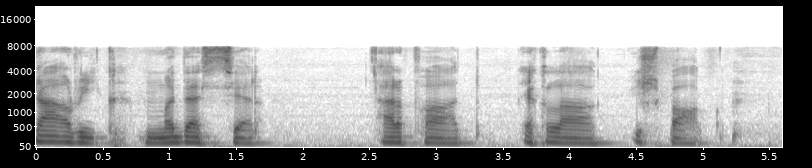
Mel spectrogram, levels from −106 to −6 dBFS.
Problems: none marked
